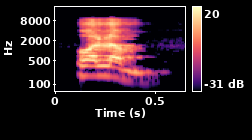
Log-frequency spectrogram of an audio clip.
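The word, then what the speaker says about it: column: কলম, কি পড়ি আমরা এটা? কলম, এম এর পর এন আছে, বাট এনটা কি আছে এখানে? সাইলেন্টলি থেকে গেছে।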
